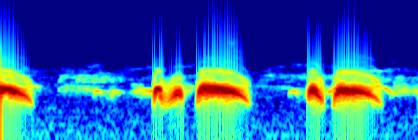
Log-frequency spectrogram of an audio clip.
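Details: Spotted dove cooing, male and female, to stimulate doves in training. A coo fades, soft low murmurs follow, then two full phrases: a sharp short note, a hoot, and a long mellow coo.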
